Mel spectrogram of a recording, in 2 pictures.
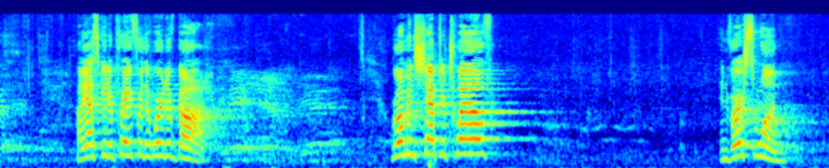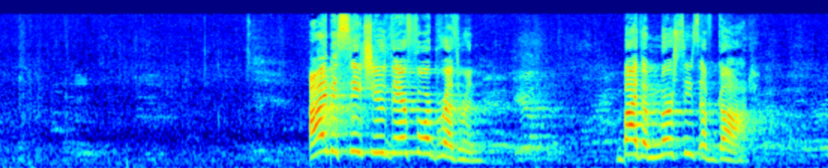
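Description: A young woman speaks calmly into a microphone, heard through loudspeakers in a large echoing hall, with pauses between phrases.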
